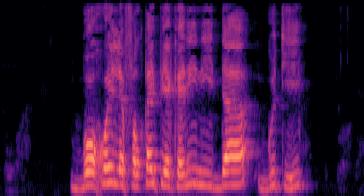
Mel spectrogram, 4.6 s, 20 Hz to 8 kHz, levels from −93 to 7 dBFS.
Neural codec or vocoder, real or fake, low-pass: none; real; 7.2 kHz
